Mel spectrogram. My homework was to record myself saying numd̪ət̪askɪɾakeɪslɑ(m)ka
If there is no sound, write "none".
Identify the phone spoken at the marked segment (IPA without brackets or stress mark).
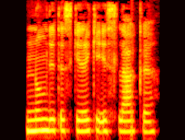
none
